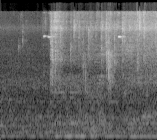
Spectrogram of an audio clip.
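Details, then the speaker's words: Samsung automatic washing machine after start-button board repair: sudden hiss of spraying water starting half a second in and continuing strongly; hard water leak. "lakas ng leck Nagli-leak po yung tubig. Tubig niyo ha. Tubig niyo nagli-leak."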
